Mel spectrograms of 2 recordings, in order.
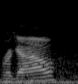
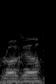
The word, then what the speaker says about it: Rogau: So I have them both here, our two leads for our junior golf program, Ryan Rip Rogau. Did I say it right, Ryan? Rogo. Rogo, okay.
